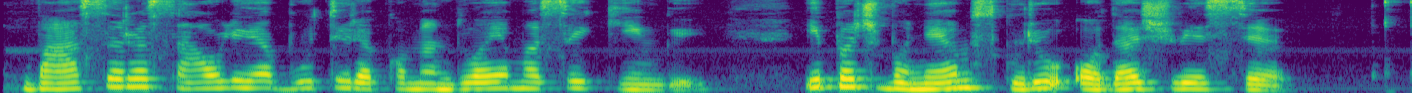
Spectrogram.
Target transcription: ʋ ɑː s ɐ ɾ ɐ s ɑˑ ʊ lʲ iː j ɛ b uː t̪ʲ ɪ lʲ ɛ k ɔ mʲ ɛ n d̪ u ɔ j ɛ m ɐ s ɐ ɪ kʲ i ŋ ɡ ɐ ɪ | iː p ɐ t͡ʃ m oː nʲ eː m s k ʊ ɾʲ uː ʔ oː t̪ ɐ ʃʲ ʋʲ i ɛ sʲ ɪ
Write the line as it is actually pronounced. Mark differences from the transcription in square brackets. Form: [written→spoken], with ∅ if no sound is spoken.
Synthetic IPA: ʋ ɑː s ɐ ɾ ɐ s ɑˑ ʊ lʲ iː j ɛ b uː t̪ʲ ɪ [lʲ→ɾʲ] ɛ k ɔ mʲ ɛ n d̪ u ɔ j ɛ m ɐ s ɐ ɪ kʲ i ŋ ɡ ɐ ɪ | iː p ɐ t͡ʃ m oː nʲ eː m s k ʊ ɾʲ uː ʔ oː [t̪→d̪] ɐ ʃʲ ʋʲ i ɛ sʲ ɪ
